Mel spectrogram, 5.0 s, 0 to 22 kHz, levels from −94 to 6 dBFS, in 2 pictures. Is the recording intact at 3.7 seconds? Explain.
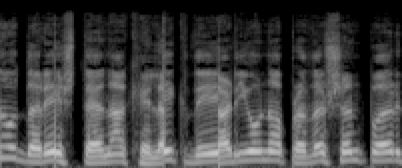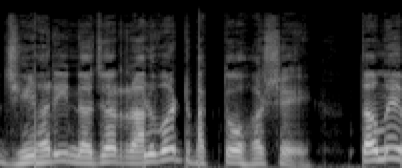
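No, 3.7 s falls inside a chunks-out-of-order stretch from 2.73 to 3.76 s. One 341 ms chunk plays two chunks late, so the speech jumbles, with three hard joins.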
